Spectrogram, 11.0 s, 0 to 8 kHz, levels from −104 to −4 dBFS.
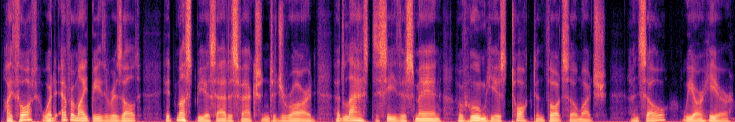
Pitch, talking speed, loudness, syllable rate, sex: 115 Hz, 180 wpm, -19 LUFS, 4.7 syllables/s, male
